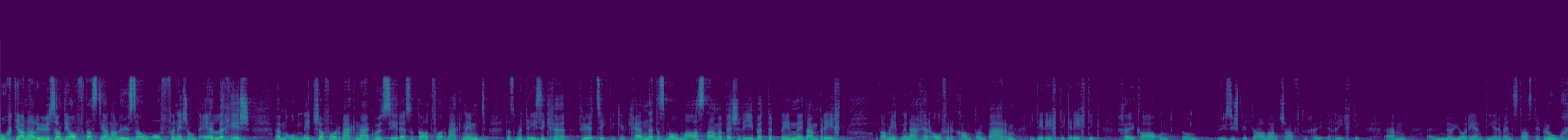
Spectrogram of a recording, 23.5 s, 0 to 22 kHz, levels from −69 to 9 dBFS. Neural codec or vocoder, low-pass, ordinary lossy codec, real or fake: none; 9.9 kHz; none; real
